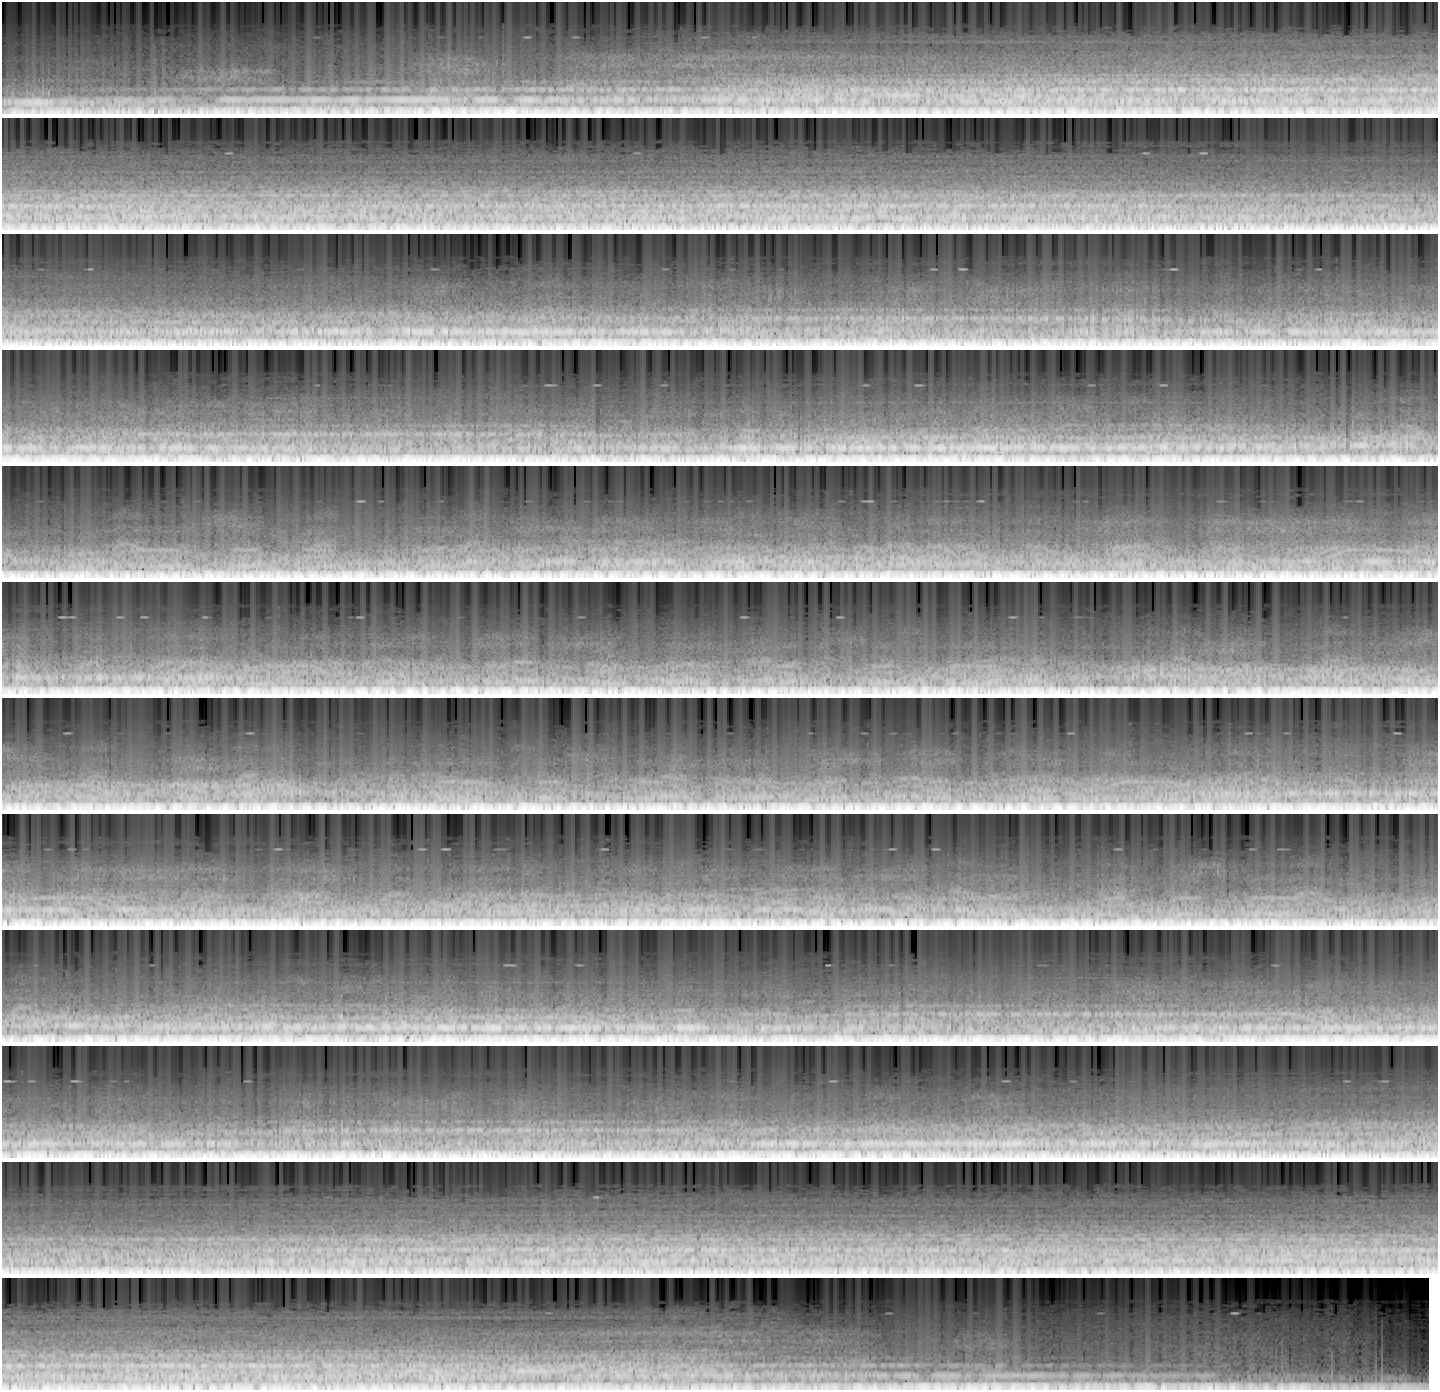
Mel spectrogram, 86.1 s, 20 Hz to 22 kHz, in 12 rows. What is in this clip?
tape emission 2
processed vocal recording through a modified sony tcm-200dv cassette recorder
